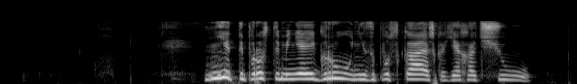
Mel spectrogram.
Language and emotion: Russian, angry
